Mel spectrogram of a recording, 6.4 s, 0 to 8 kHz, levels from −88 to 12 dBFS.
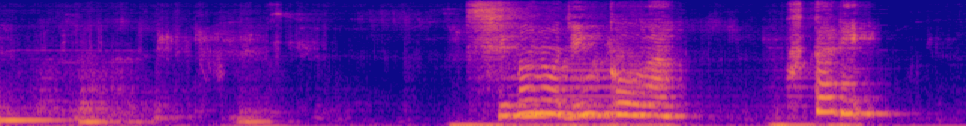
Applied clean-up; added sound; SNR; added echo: neural separator model SepFormer DNS4.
